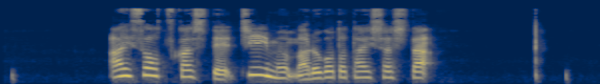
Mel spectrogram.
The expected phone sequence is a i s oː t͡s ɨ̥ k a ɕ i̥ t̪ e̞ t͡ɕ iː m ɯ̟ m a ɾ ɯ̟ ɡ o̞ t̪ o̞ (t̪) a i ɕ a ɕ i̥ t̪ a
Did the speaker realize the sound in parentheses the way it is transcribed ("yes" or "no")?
yes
